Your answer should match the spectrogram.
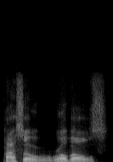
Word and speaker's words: Paso Robles: I mean, I guess I could connect it by saying, all right, well, it's from Firestone Brewery out of Paso Robles, California. Am I saying that right? – Yep. That's wine country.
